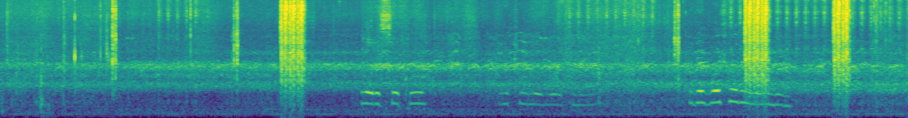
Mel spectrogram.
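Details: Migrating snow geese east of Edmonton, spooked from a pond and landing again: a massed background of calls, with a few clear, descending nasal honks standing out, plus short noisy bursts.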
